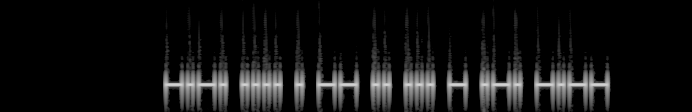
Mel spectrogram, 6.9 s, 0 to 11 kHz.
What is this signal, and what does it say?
Morse code, heard as a keyed tone, about 22 wpm, 700 Hz. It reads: CHEMISTRY
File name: 9 Letter Words - First 3 Letters Given - 22wpm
